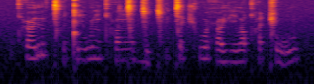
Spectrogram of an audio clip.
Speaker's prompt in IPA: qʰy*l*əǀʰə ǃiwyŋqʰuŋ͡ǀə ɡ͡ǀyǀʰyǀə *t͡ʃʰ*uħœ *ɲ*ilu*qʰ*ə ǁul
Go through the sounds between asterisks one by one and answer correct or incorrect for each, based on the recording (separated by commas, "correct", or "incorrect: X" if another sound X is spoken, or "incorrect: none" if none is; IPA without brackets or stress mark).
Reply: incorrect: r, correct, incorrect: j, correct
